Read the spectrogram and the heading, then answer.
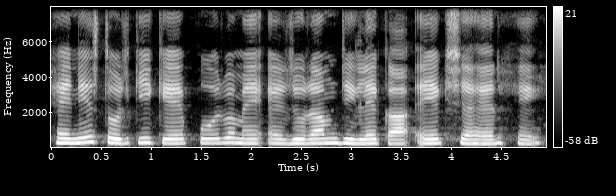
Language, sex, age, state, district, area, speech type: Hindi, female, 18-30, Madhya Pradesh, Harda, urban, read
